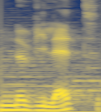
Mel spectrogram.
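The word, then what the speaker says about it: Neuvillette: be no villette because the name is made of two different words is the combination of two different words new and city which city in French is pronounced veal so that's why the final word is going to be a no for new and villette or Vil and we actually have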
